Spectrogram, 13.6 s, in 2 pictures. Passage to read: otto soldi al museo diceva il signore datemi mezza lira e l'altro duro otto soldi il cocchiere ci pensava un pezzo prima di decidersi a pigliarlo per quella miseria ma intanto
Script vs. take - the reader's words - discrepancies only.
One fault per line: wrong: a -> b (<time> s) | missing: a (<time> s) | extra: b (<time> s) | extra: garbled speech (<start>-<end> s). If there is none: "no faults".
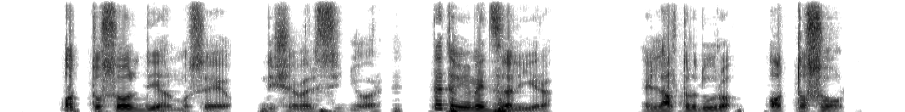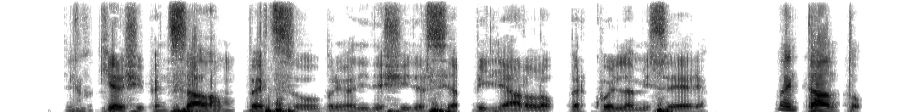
no faults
